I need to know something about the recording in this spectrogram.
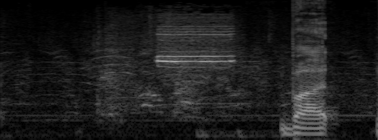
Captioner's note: whistle blows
